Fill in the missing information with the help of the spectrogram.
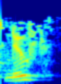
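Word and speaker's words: nuph: It's N-U-P-H, pronounced noof, like a hoof, except it's a noof.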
